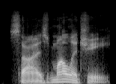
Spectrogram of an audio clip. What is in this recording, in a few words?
"Seismology", American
